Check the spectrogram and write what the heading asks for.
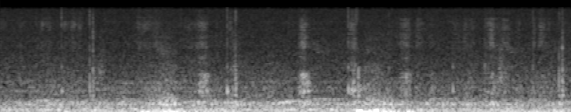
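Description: Pen writing on paper: a run of short scratchy strokes as words are written out, over a steady low background hum.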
